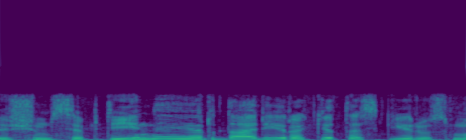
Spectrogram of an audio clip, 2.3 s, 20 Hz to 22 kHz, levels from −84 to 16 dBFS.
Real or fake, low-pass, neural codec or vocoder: fake; 7.2 kHz; codec, 16 kHz, 16 kbps, FreqCodec, larger model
